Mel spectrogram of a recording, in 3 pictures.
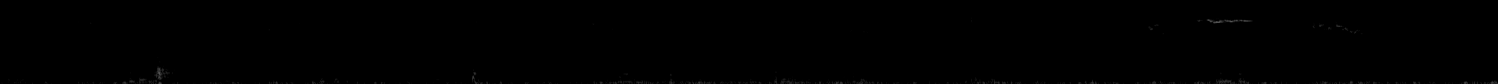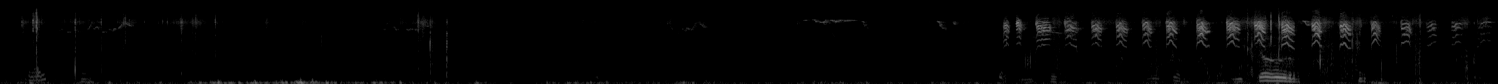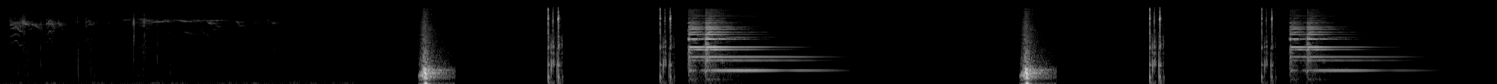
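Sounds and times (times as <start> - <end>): small birds chirping: 5.6 - 13.8, 14.8 - 19.6, 20.5 - 33.3
sharp crackling rustles: 15.2 - 17.2, 18.9 - 19.6, 24.4 - 31.7
small bird chirping sharply: 24.4 - 32.5.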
